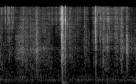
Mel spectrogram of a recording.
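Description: Roasted peanut shells being cracked open by hand, a dry crackling with small snaps and one sharp crack about a second in.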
